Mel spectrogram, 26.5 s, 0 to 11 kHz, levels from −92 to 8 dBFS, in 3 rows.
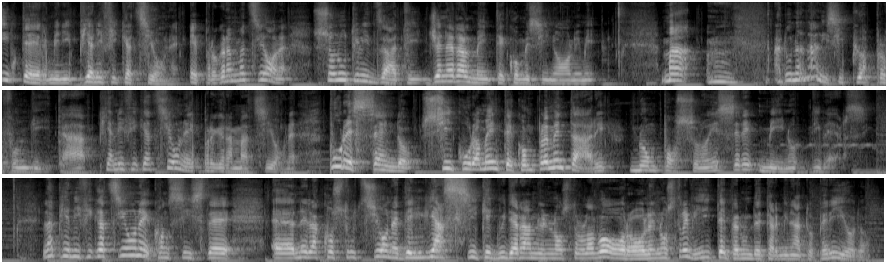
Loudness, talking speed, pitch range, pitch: -25 LUFS, 110 wpm, 145-220 Hz, 185 Hz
